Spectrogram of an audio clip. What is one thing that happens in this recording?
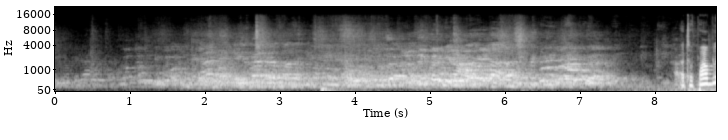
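A crowd of adults murmurs and chatters indistinctly.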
